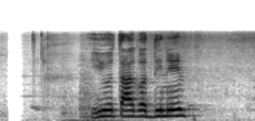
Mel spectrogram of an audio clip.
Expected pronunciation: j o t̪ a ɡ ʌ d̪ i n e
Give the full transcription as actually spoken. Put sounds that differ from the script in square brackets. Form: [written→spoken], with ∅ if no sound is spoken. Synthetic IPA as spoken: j o t̪ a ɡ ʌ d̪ i n e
